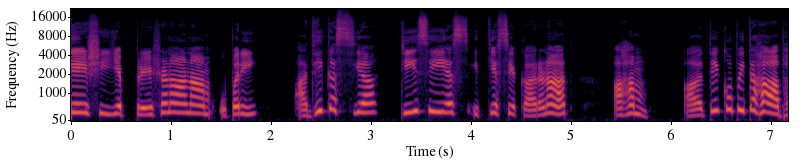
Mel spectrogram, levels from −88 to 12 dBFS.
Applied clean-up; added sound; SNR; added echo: none; none; none; none.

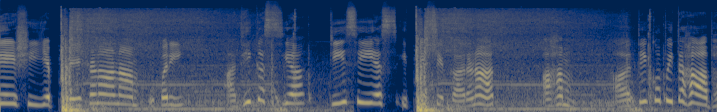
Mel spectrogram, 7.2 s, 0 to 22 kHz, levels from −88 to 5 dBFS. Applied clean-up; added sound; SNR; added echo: none; Car; 2 dB; none.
